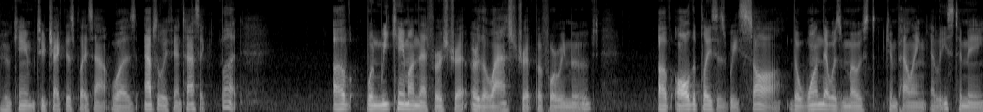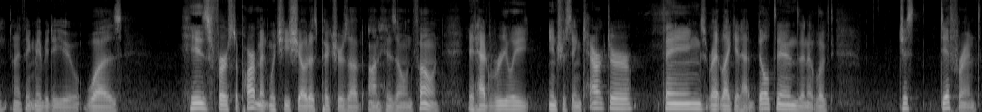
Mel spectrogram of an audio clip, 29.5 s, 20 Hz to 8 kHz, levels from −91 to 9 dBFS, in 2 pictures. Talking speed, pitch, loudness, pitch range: 160 wpm, 105 Hz, -31 LUFS, 95-120 Hz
